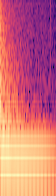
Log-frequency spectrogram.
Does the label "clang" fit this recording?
No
